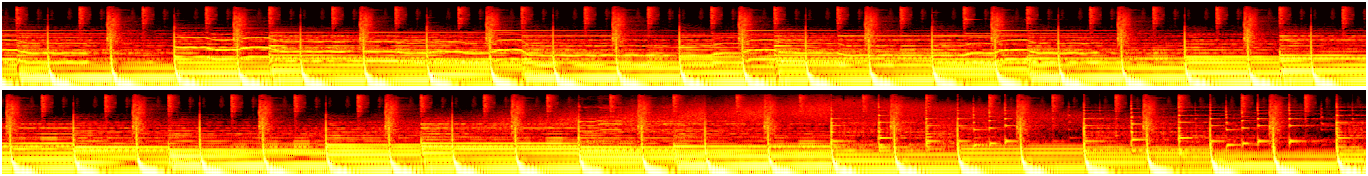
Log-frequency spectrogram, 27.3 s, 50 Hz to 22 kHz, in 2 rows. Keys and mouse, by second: 0.0 alt+shift+click, 0.5-1.7 middle drag, 3.6 click, 7.1 click, 10.9-13.7 drag, 20.9-25.3 drag.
